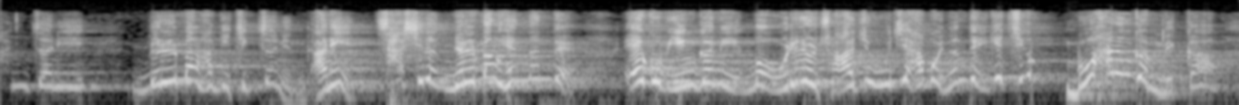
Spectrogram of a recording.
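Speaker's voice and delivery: high, loud cry of exasperation; anguished outcry. Acted. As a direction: rail against the foolish king. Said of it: "하면서 하나님 앞에 막 원망, 절규".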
